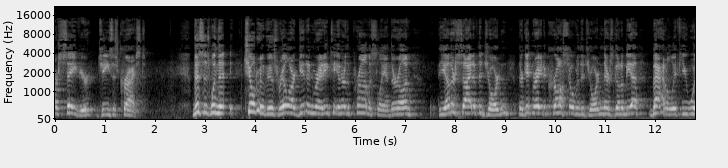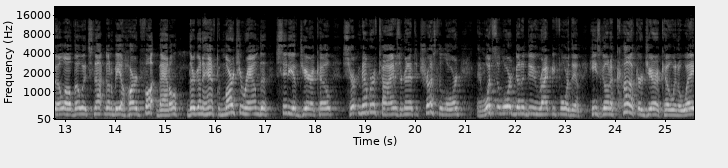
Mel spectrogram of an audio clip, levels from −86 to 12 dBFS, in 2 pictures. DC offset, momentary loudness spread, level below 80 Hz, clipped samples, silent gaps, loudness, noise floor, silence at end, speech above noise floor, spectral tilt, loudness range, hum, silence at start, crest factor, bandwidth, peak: under 0.1%; 9 LU; -62 dBFS; under 0.1%; none; -18 LUFS; -56 dBFS; 0 s; 38 dB; -4.5 dB/octave; 4 LU; none; 0 s; 18 dB; 14.5 kHz; 0 dBFS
